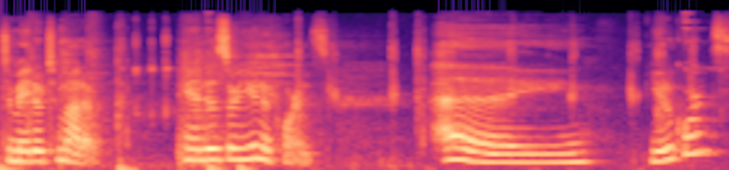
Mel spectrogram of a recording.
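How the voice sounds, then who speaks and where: A woman with a fairly high pitch and fairly even intonation, music in the background. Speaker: DIY craft youtuber. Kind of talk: Q&A vlog.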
